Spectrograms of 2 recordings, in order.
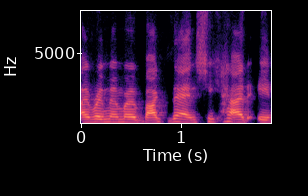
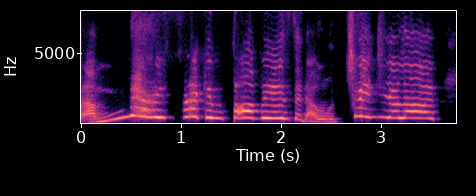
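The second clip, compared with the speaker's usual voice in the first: full-on, shrill yell, pitched very high; 4 dB louder than usual. Retelling being chosen at an event, yelling at the speaker: retelling a yell. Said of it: "yelling at him".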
